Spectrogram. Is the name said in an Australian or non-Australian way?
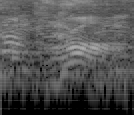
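Australian. The name is said the Australian way.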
